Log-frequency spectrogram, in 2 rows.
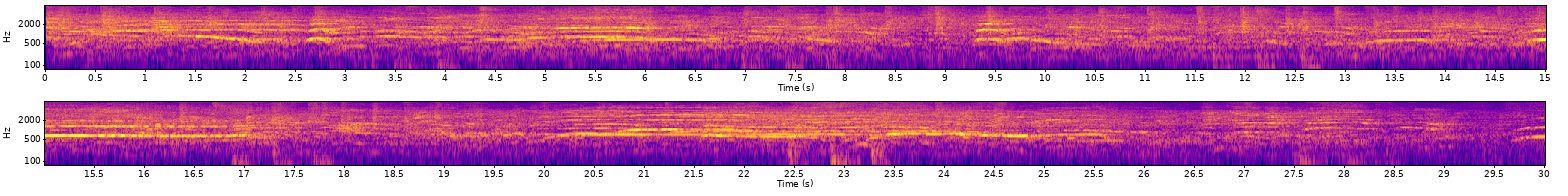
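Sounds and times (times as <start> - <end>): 
crowd cheering for an encore: 0.0 - 30.0.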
